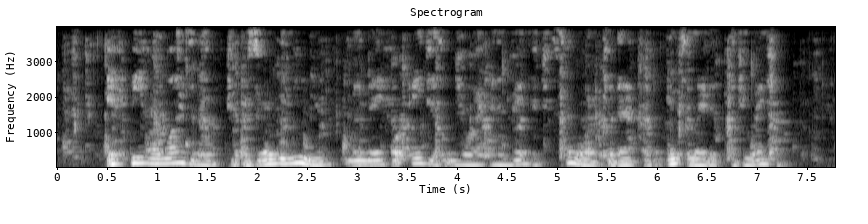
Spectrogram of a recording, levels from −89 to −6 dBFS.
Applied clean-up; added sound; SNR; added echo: classical method WPE with log-MMSE.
